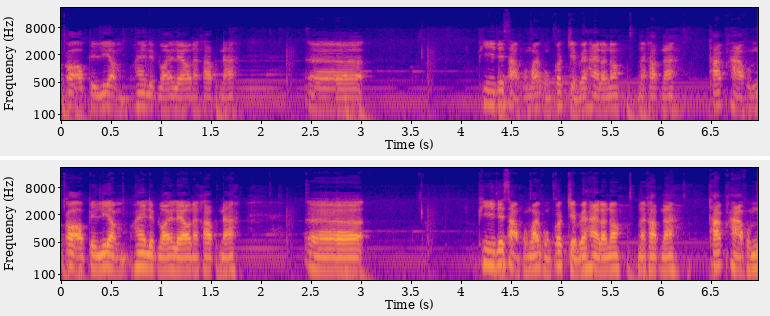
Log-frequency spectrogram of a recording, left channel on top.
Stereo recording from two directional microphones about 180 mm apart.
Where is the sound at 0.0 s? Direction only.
50° right (ahead or behind).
